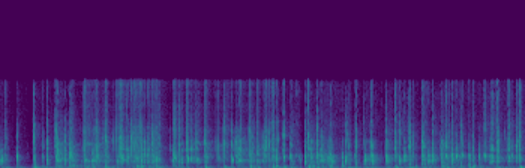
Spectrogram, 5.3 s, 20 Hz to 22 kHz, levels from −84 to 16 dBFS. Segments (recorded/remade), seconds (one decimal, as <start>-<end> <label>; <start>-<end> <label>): 0.0-0.7 recorded; 0.7-2.7 remade; 2.7-5.3 recorded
